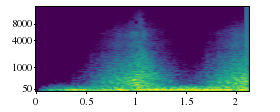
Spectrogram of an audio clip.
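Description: Cinematic intro sound effect: a deep low rumble with a whoosh that swells and fades about a second in, and a second whoosh starting to build near the end.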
